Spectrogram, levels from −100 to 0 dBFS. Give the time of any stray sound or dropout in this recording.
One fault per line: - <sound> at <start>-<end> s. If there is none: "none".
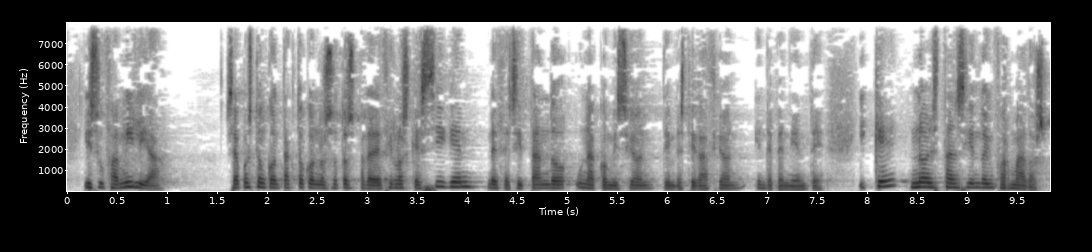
none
